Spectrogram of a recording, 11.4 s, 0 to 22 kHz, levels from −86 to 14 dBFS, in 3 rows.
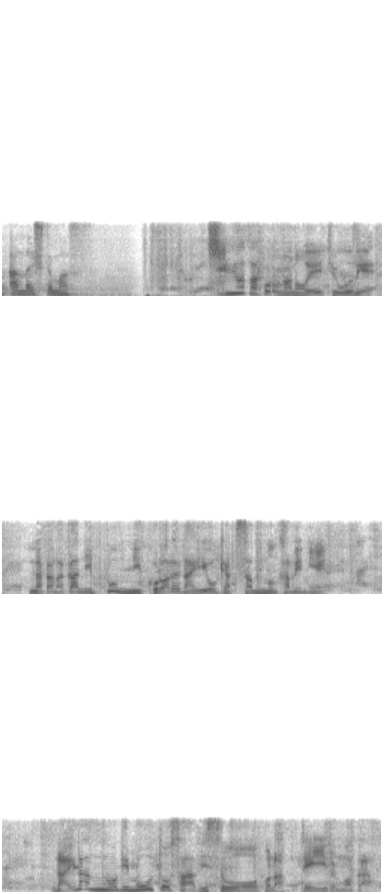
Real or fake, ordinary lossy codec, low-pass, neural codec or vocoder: fake; none; 5.4 kHz; codec, 16 kHz, 0.8 kbps, ZipCodec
